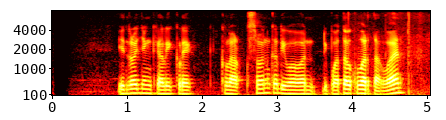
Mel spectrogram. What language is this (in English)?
Sundanese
